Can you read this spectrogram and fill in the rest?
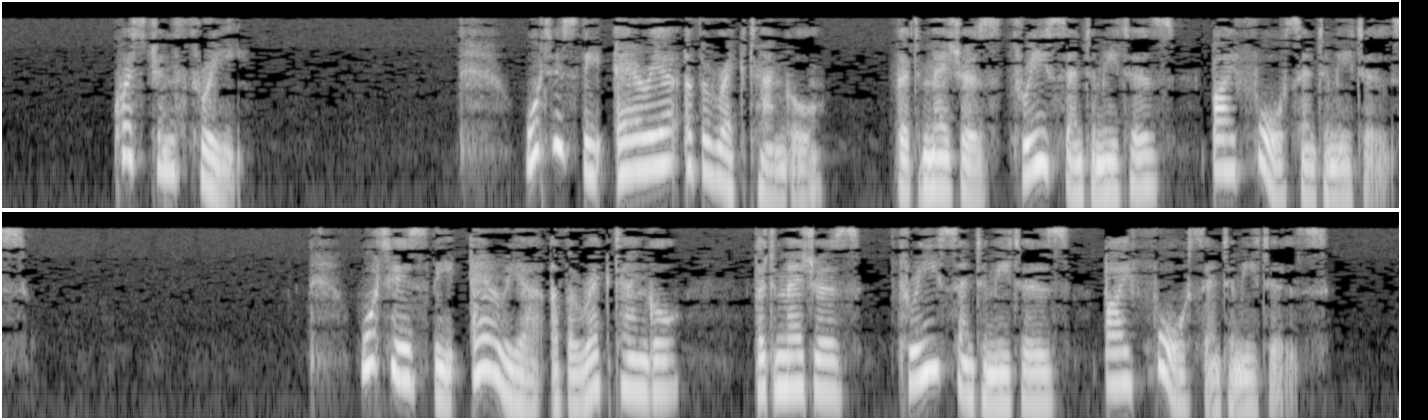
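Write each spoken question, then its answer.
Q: What is the area of a rectangle that measures 3 centimeters by 4 centimeters?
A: 12 square centimeters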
